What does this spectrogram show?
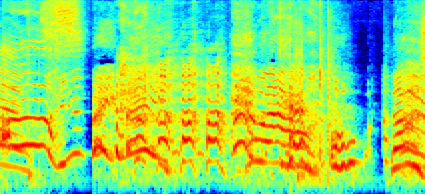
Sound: laughs

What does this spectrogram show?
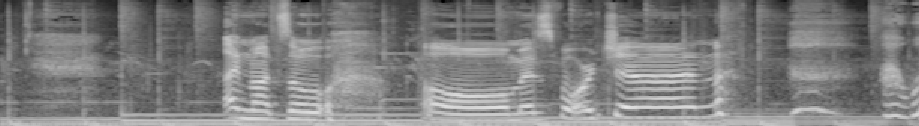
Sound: exhales

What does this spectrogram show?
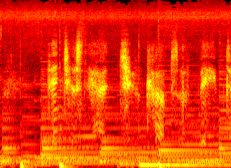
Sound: sexy female robo caller

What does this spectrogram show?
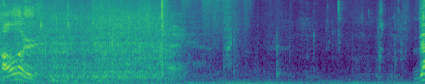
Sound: mixer whirs

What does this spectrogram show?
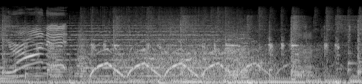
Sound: sirens wailing

